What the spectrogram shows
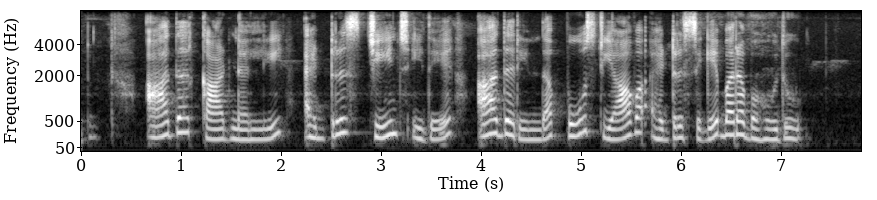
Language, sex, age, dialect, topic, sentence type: Kannada, female, 36-40, Coastal/Dakshin, banking, question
